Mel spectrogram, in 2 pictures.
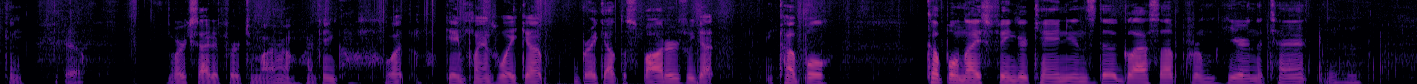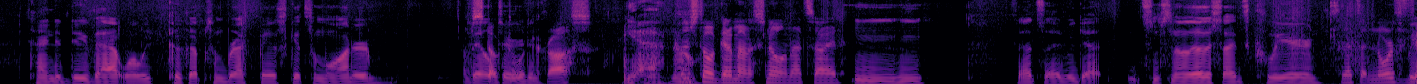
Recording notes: LIVE From the Backcountry Black Bear opening weekend. Live action in the field with plenty of ups and downs.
